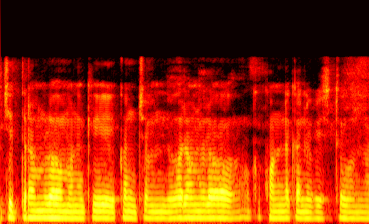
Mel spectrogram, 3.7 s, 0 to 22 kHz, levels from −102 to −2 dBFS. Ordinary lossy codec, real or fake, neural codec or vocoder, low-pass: none; fake; codec, 16 kHz, 8 kbps, FreqCodec, smaller model; none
